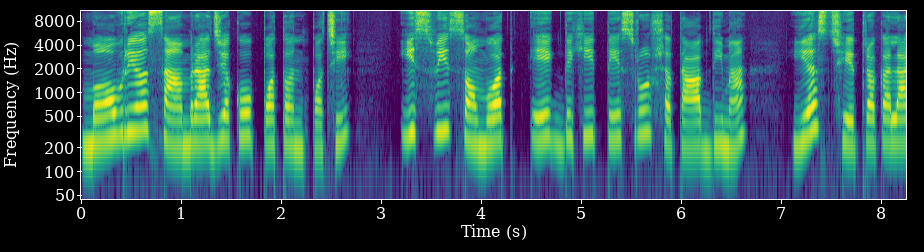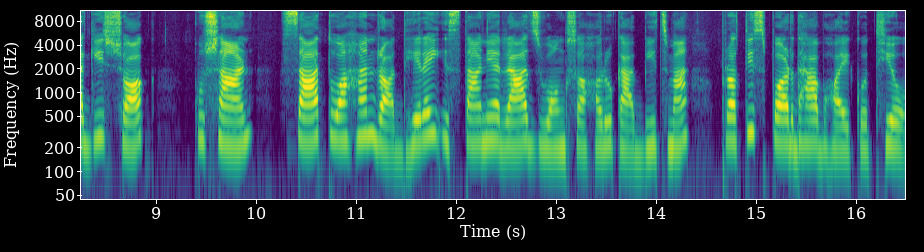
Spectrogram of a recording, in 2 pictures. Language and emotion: Nepali, neutral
